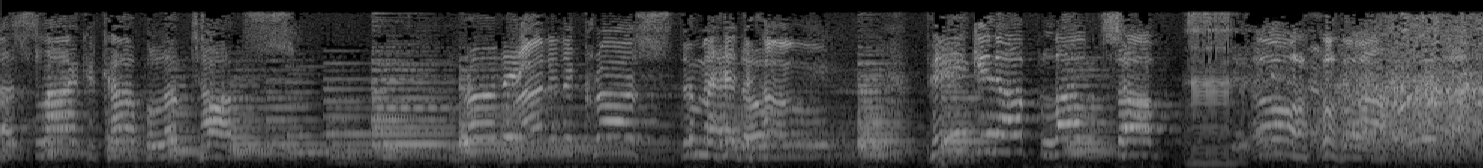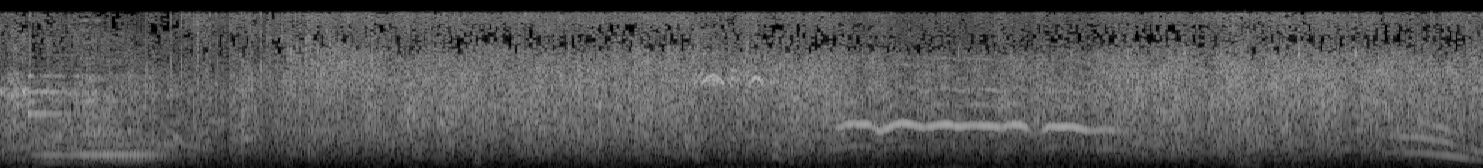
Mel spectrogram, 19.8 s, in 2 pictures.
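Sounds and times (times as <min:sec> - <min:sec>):
speech: 0:00.2 - 0:10.8
scattered laughter: 0:08.4 - 0:10.7
audience applause: 0:09.4 - 0:19.7.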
